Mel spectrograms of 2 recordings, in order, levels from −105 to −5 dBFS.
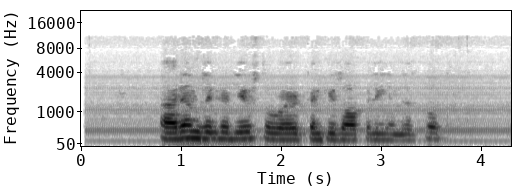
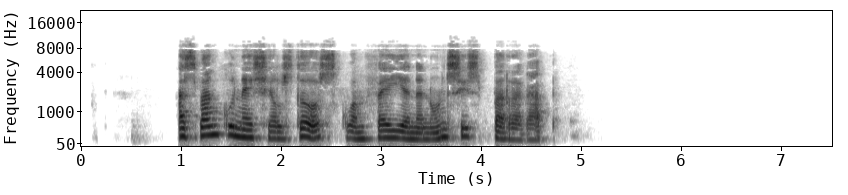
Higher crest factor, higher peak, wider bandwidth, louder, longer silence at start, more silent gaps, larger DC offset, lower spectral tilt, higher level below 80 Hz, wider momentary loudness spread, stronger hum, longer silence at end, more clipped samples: about the same, 18 dB vs 22 dB; about the same, -2 dBFS vs -2 dBFS; second, 5.6 kHz vs 9.4 kHz; about the same, -18 LUFS vs -20 LUFS; second, 0.8 s vs 1 s; neither; neither; first, -11 dB/octave vs -4 dB/octave; first, -60 dBFS vs -70 dBFS; first, 17 LU vs 7 LU; neither; second, 0.7 s vs 2.9 s; neither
